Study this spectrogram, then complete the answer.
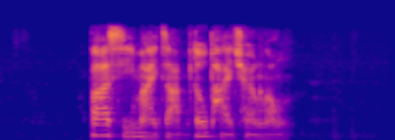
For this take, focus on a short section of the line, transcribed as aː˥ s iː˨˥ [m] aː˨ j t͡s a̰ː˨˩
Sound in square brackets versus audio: correct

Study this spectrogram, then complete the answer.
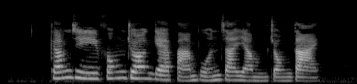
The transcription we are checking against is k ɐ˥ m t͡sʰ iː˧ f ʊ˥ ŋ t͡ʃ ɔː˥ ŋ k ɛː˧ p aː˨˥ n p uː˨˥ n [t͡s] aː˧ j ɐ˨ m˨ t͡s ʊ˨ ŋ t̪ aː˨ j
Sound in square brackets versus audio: correct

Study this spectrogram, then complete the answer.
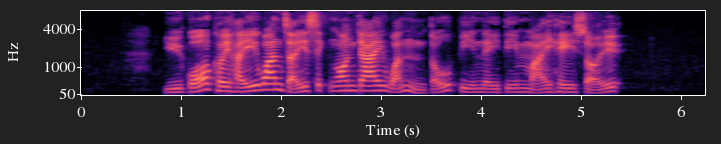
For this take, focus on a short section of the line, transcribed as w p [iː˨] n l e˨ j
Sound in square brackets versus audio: correct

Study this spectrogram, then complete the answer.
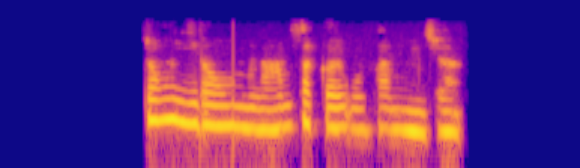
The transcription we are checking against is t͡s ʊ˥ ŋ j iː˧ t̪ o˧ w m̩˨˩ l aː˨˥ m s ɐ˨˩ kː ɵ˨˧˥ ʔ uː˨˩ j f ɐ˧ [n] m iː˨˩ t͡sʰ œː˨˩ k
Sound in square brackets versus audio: correct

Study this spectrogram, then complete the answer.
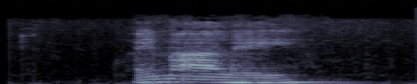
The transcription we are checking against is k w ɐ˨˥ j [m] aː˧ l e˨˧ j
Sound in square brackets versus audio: correct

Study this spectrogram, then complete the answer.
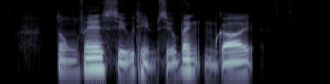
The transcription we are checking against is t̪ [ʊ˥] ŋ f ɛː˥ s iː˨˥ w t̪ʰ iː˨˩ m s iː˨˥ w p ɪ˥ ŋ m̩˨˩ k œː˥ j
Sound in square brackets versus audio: incorrect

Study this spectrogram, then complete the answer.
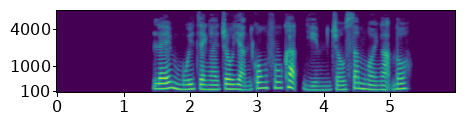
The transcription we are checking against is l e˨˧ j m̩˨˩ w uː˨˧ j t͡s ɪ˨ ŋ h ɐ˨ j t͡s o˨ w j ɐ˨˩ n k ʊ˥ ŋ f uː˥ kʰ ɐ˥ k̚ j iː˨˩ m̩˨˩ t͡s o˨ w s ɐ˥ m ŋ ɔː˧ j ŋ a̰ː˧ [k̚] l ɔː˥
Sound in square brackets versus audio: incorrect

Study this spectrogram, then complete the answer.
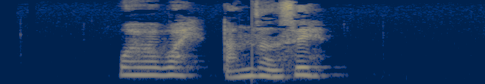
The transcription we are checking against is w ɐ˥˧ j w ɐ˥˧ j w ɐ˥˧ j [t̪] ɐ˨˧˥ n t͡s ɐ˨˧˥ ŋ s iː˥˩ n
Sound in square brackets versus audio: correct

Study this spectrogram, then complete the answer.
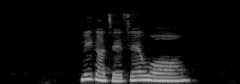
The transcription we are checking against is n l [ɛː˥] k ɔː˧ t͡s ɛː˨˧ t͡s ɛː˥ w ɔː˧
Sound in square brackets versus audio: incorrect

